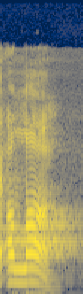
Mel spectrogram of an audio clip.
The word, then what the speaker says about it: Allah: in any other language if you say Allah Allah it has only one meaning and it's actually a name and it sounds like it's 2 syllabus a two syllable word a two syllable word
